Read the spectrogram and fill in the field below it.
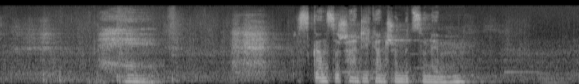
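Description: A young woman sobs and speaks tearfully.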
